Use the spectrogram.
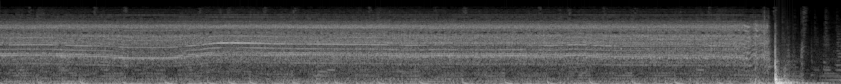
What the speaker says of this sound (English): it breaks my heart to drill a hole in a perfectly good transmission pan like that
